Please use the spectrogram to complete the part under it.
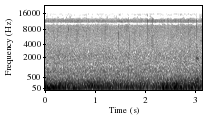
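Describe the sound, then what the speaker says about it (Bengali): Heavy rain pours down with large drops, a dense steady roar of rainfall on surfaces mixed with deep low thunder rumbling throughout, loud and close with no voices. "কত বড় বড় বৃষ্টির ফোঁটা দেখছেন"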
